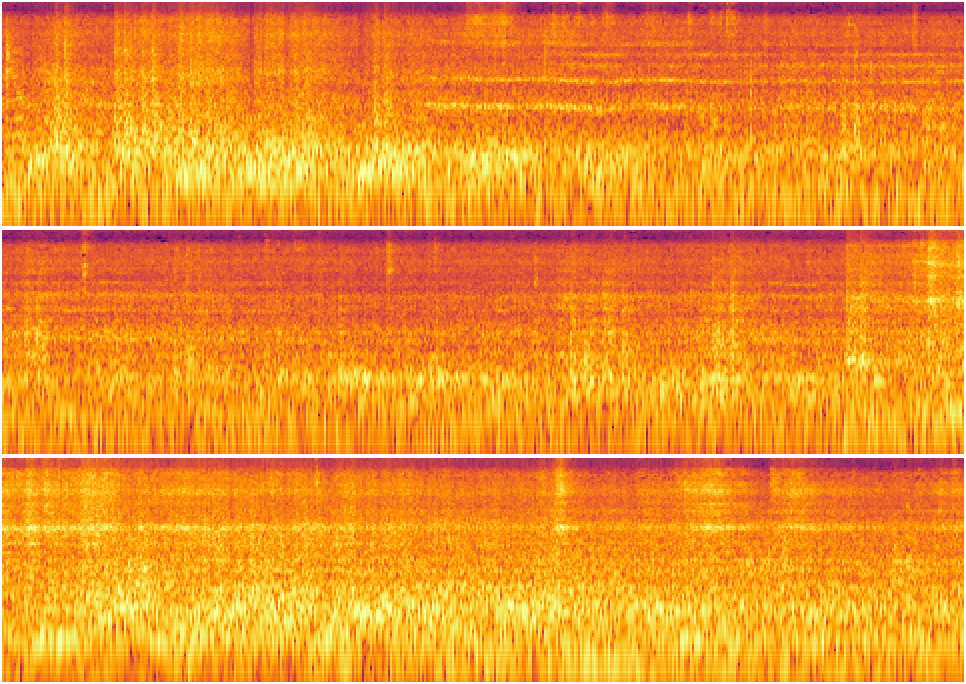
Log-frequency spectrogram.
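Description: Electric commuter train running through a tunnel, heard from the cab: a steady rumble of wheels on rail with scattered clicks. A faint whine comes in about five seconds in, and the running grows louder about two-thirds of the way through.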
